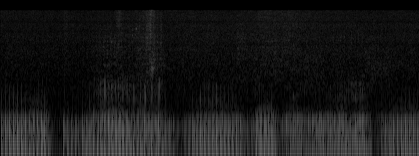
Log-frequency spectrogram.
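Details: A serval purrs in loud, deep, vibrating stretches of roughly one second, separated by short breaks, and there is a brief soft higher rustle near the middle.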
